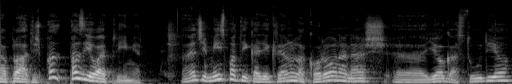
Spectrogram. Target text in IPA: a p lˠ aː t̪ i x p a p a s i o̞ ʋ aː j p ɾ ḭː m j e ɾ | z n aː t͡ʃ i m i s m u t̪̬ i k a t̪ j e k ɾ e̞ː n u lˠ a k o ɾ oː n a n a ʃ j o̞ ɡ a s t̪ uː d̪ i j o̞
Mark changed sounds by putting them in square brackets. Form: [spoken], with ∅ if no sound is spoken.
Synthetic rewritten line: a p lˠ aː t̪ i [ʃ] p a p a [z] i o̞ ʋ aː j p ɾ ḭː m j e ɾ | z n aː t͡ʃ i m [iː] s m [o] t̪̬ i k a [d̪] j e k ɾ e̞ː n u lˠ a k o ɾ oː n a n a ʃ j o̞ ɡ a s t̪ uː d̪ i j o̞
